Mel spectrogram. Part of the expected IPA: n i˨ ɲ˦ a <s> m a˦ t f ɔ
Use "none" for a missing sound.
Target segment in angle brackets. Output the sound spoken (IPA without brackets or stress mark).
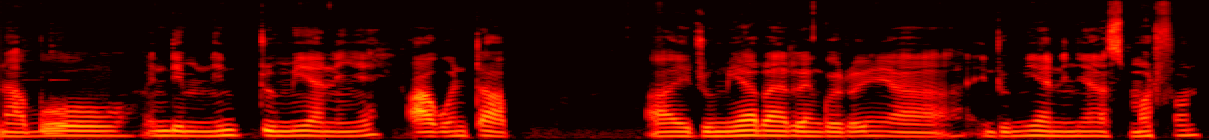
s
